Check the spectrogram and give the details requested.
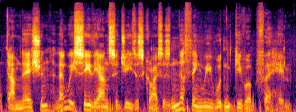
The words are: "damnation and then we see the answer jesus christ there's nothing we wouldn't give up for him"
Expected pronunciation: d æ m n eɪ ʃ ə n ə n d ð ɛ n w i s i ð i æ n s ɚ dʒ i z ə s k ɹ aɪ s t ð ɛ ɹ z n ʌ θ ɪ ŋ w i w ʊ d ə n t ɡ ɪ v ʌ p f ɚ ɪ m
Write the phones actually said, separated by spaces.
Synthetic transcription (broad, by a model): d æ m n eɪ ʃ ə n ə n ð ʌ n w i s i ð i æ n s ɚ dʒ i z ə s k ɹ aɪ s t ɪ z n ʌ θ ɪ ŋ w i w ʊ d n ɡ ɪ v ʌ p f ɚ ɪ m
